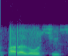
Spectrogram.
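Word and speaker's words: paradosis: the resurrection Paul was passing on the para dosis or as I like to call it correctly pronounced the para dosis which is a tradition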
